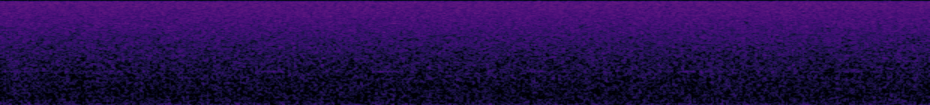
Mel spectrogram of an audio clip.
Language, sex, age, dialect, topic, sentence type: Telugu, male, 25-30, Central/Coastal, agriculture, question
